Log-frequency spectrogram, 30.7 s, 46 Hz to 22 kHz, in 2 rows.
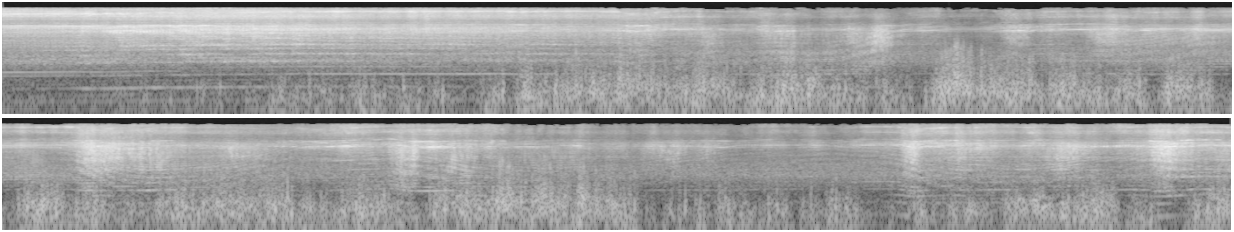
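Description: ALZRC Devil Fast 450 SDC electric RC helicopter. For the first six seconds its motor and rotor give a steady whine while it sits on the ground at head speed. After that the rotor noise turns louder and uneven, surging and dropping again and again as it flies.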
